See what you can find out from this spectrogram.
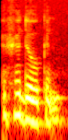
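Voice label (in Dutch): "gedoken" Dutch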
